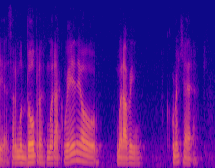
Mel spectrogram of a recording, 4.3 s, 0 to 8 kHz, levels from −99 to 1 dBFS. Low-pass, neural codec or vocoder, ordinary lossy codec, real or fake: 7.2 kHz; codec, 16 kHz, 2 kbps, FunCodec, trained on LibriTTS, 25 frames a second; Opus, 16 kbps; fake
